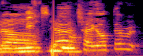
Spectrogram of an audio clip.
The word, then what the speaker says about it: chayote: But We were introduced to chayote.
